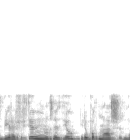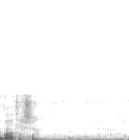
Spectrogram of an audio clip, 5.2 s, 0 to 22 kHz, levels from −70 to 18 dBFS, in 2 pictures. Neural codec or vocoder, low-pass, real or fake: autoencoder, 22.05 kHz, a latent of 192 numbers a frame, VITS, trained on one speaker; 7.2 kHz; fake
